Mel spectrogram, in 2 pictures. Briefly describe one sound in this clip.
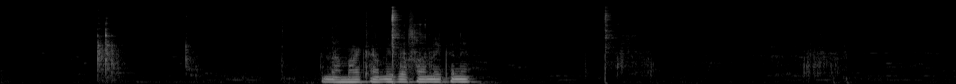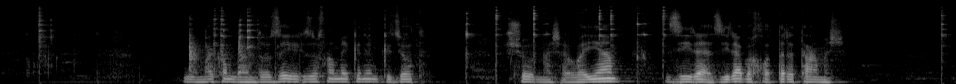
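A spoon taps against a ceramic bowl.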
